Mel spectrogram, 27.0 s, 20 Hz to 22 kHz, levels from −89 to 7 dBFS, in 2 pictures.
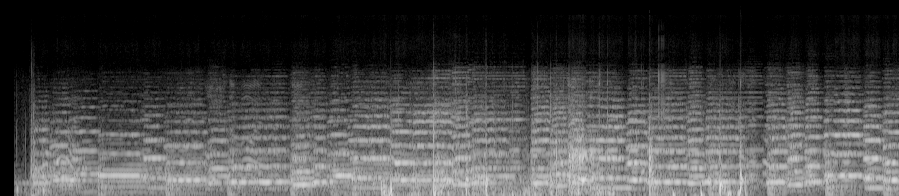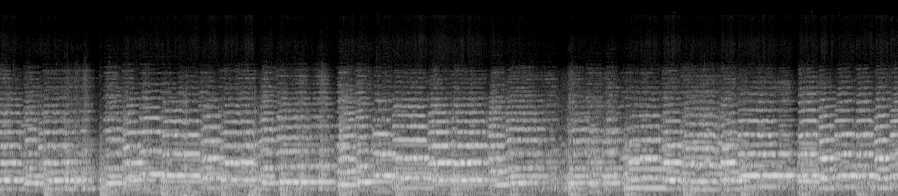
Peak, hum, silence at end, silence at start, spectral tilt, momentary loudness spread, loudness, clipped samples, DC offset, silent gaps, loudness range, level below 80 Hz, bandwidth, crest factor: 0 dBFS; none; 0 s; 0.2 s; -9.5 dB/octave; 7 LU; -16 LUFS; under 0.1%; under 0.1%; none; 4 LU; -32 dBFS; 5.6 kHz; 14 dB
